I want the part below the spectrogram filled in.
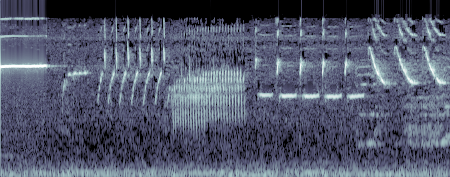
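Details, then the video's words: Belgian canary song with a loud opening whistle, a quick run of clipped notes, a harsh buzzy burst, spaced high chips, and closing descending sweeps. "Belgian Canary Singing"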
